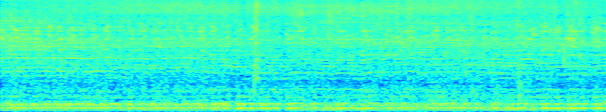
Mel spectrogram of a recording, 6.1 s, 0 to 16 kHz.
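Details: 1992 Ford Explorer, 4.0-liter, 5-speed junkyard truck, loaded to reveal a miss that might not show at no-load revs: a steady, even drone with a firm low hum and no skipped beats. All cylinders firing, normal under load.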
